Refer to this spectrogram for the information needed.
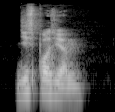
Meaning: dysprosium
- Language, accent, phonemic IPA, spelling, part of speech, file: French, France, /dis.pʁɔ.zjɔm/, dysprosium, noun, LL-Q150 (fra)-dysprosium.wav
